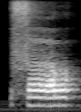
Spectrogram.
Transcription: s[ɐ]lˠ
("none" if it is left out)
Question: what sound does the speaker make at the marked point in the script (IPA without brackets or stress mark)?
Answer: ɐ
